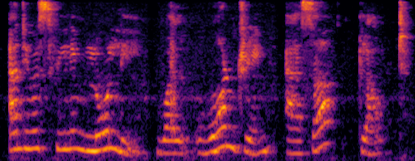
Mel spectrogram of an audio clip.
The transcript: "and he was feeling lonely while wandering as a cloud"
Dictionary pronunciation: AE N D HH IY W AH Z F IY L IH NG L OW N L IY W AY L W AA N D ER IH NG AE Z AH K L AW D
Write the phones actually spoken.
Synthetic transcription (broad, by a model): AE N D HH IY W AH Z F IY L IH NG L OW L IY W AY L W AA N D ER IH NG AE Z AH K L AW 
